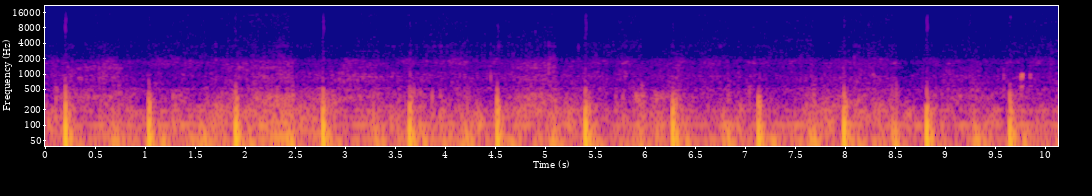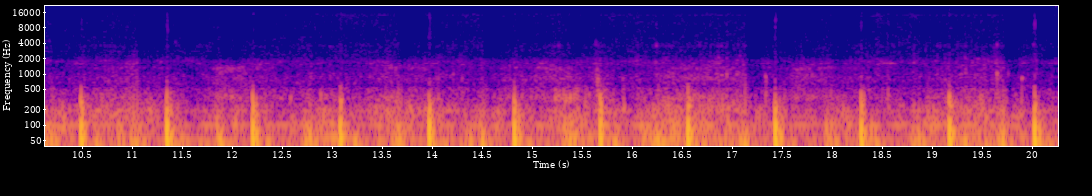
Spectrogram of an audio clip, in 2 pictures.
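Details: Steady, regular heartbeat at about 60–70 beats a minute with clear paired thumps, recorded over the tricuspid valve of a 34-year-old man at rest lying in bed: normal heart sounds.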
